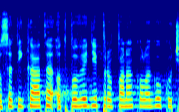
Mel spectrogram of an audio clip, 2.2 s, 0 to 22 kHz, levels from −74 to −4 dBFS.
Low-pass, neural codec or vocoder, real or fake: 14.4 kHz; none; real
